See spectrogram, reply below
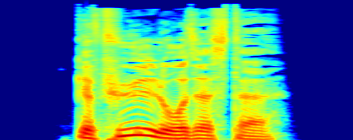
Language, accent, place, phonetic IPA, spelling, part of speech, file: German, Germany, Berlin, [ɡəˈfyːlˌloːzəstə], gefühlloseste, adjective, De-gefühlloseste.ogg
- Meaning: inflection of gefühllos: 1. strong/mixed nominative/accusative feminine singular superlative degree 2. strong nominative/accusative plural superlative degree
